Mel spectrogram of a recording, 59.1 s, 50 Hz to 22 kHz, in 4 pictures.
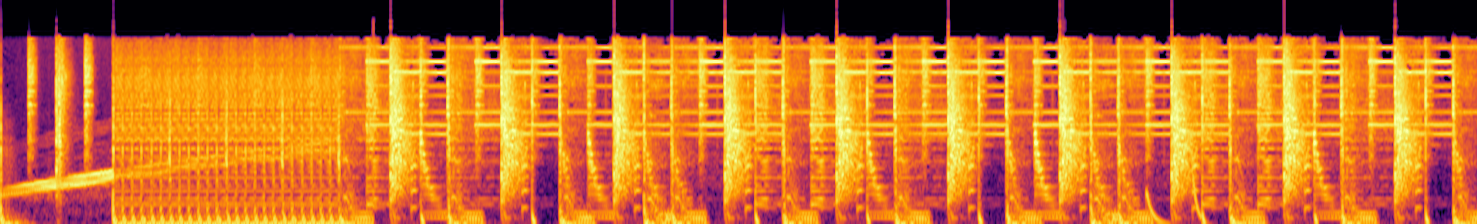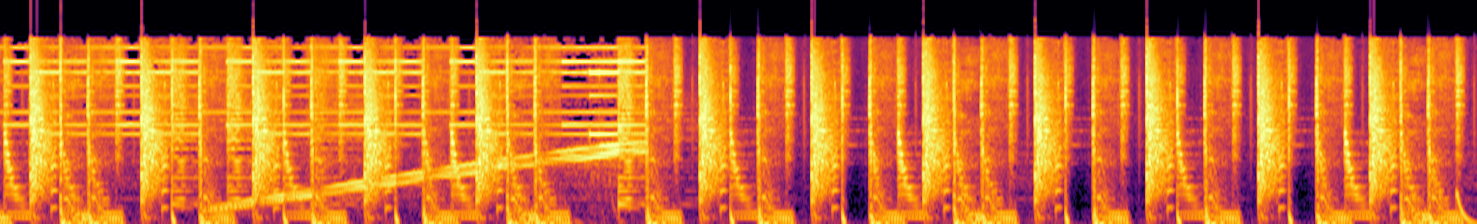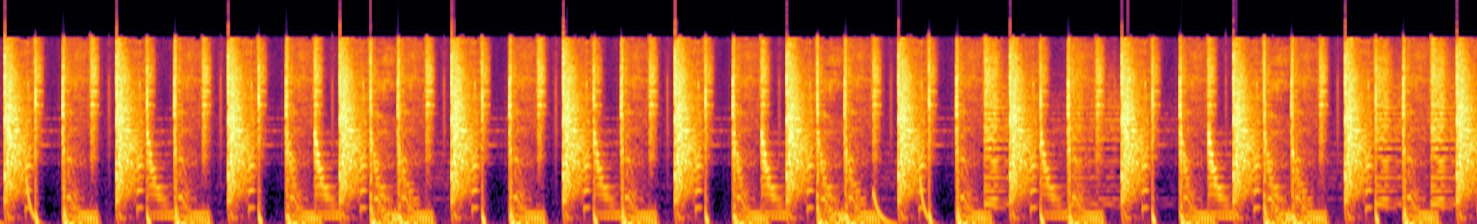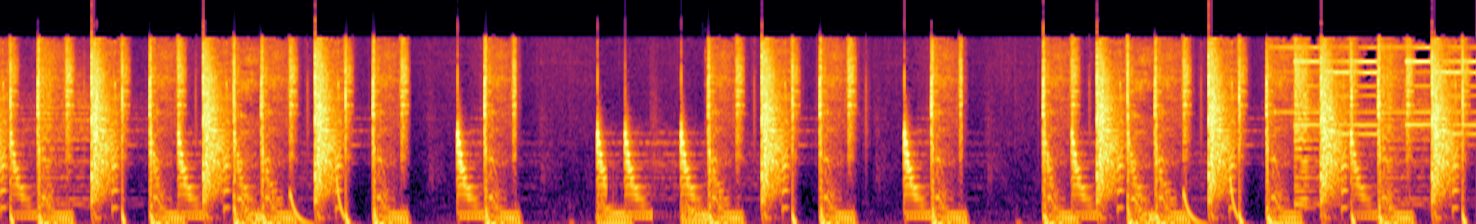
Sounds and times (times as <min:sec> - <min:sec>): Funk: 0:21.2 - 0:49.5, 0:50.3 - 0:54.0, 0:54.7 - 0:58.9.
